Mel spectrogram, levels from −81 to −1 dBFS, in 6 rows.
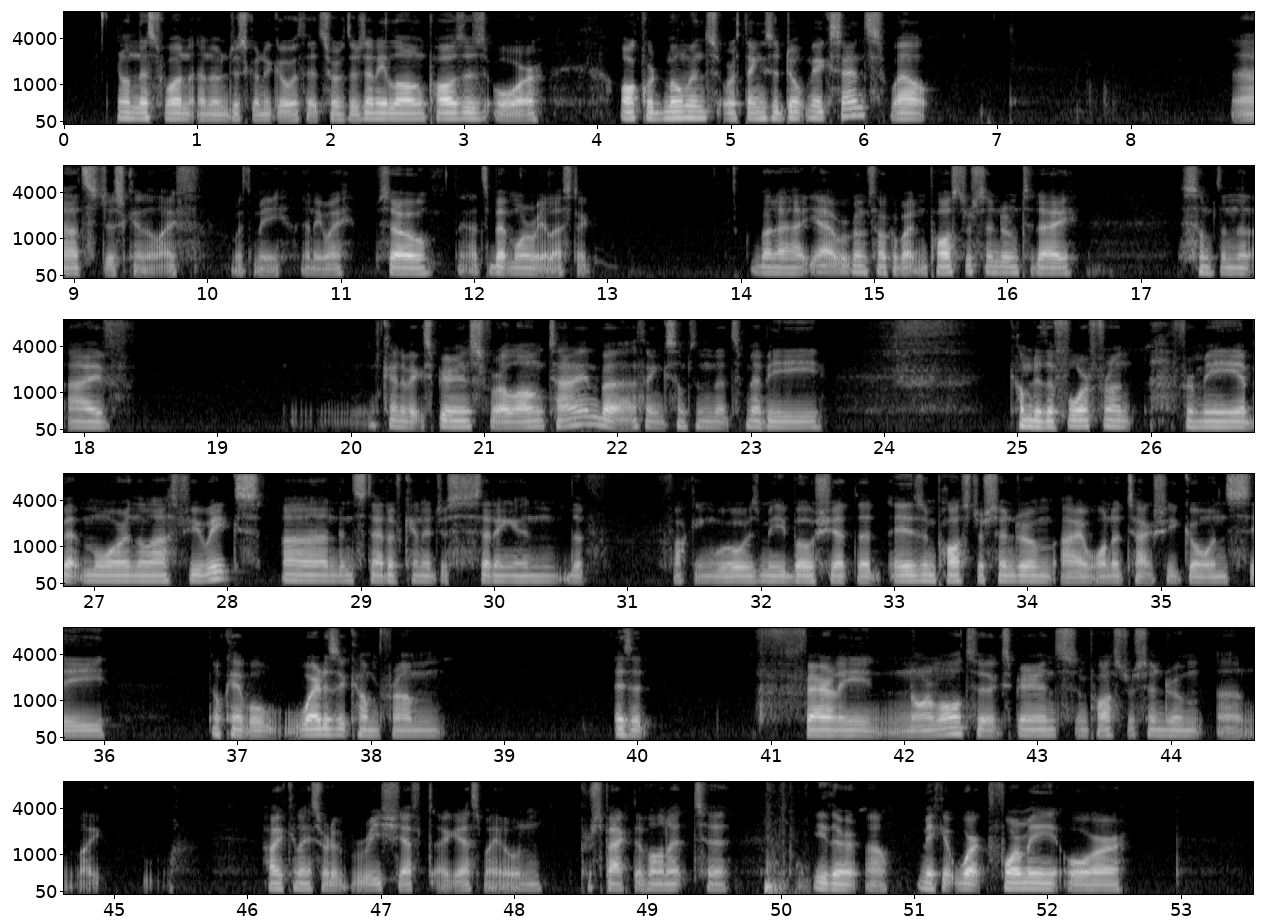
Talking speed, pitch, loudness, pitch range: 165 wpm, 100 Hz, -26 LUFS, 95-110 Hz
